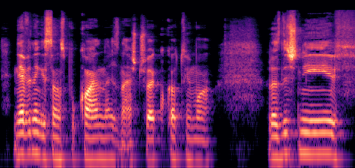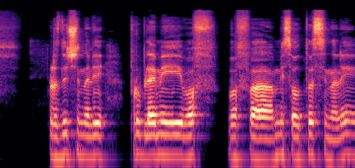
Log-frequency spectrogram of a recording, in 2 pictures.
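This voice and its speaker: A man's medium-pitched, monotone, flat delivery at a fairly slow pace, with long, frequent pauses, on a very clean recording with a silent background. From Bulgaria, Varna. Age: 30s. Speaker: lawyer. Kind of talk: casual interview.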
